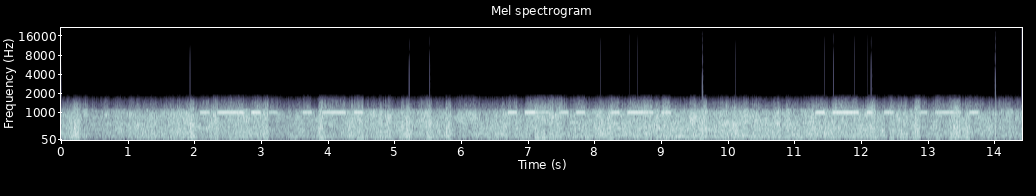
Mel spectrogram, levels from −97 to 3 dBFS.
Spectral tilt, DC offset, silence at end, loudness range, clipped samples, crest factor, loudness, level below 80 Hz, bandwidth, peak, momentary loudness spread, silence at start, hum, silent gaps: -13.5 dB/octave; under 0.1%; 0 s; 2 LU; under 0.1%; 12 dB; -14 LUFS; -40 dBFS; 2.3 kHz; 0 dBFS; 6 LU; 0 s; none; none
